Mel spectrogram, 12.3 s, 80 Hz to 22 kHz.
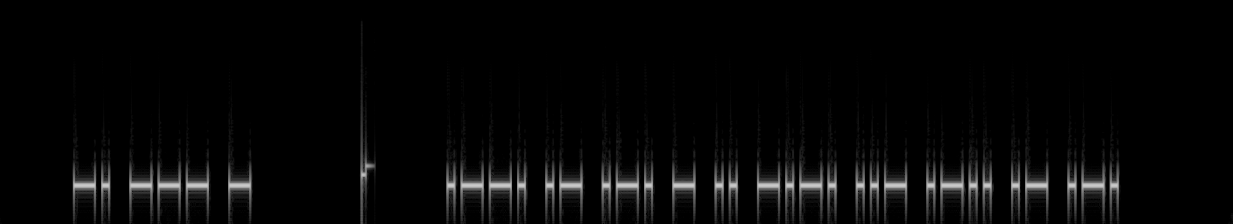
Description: Morse code, heard as a keyed tone, about 17 wpm, 700 Hz. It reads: NOT PARTICULAR
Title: Sentences from Top 600 Words - New Word Drill - 17wpm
